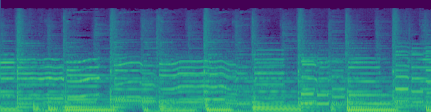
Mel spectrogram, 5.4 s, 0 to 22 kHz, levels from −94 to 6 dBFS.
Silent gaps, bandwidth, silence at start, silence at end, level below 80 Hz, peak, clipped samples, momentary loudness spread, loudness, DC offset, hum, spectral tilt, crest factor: none; 16 kHz; 0 s; 0 s; -30 dBFS; -4 dBFS; under 0.1%; 4 LU; -20 LUFS; under 0.1%; none; -6 dB/octave; 14 dB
